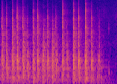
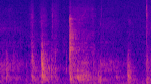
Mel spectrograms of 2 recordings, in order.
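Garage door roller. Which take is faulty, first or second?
first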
